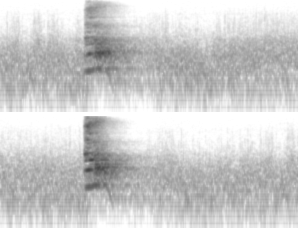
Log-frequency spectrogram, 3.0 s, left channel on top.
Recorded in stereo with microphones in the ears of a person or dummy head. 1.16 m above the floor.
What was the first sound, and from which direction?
A shout, 50° right (ahead or behind).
